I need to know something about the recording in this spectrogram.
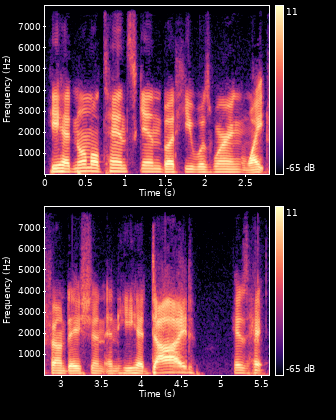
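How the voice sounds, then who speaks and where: A man reads aloud dramatically among friends in a crisp, bright voice of middling pitch. The sound is dry but a little dull and lo-fi. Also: steady tone, unhurried, dry recording. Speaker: player in a dramatic reading game.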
